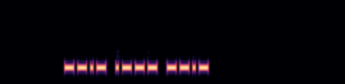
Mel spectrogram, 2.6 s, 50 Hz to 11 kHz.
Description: Morse code, heard as a keyed tone, about 47 wpm, 700 Hz. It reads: QJQ
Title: USA Call Sign Postfixes - 3 Letters 50wpm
